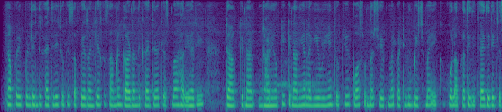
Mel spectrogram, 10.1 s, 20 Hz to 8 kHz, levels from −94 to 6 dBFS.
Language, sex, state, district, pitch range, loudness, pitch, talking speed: Hindi, female, Maharashtra, Sindhudurg, 200-215 Hz, -29 LUFS, 205 Hz, 260 wpm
